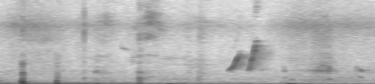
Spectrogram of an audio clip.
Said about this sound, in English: There's a little bird chirping on.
